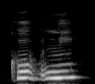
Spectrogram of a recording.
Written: kubni

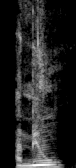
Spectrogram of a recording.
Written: amyuñ

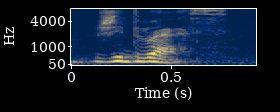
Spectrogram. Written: givas

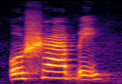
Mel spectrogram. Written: oxabe

